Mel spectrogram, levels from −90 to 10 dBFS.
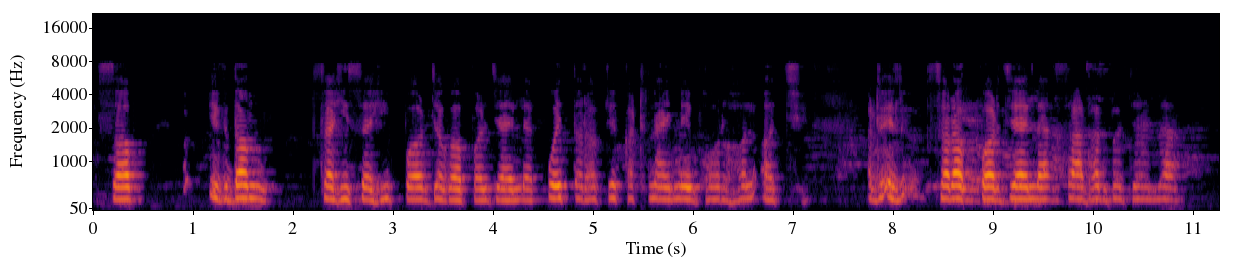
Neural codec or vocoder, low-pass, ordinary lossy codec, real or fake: none; none; none; real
